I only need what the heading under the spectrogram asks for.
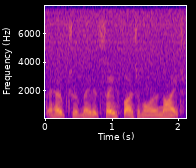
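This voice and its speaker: A woman with a British accent reading scripted news in a formal, measured way. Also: sits low, mellow, poor audio. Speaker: newsreader.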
